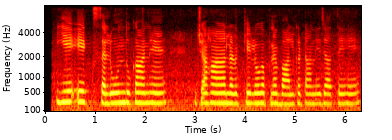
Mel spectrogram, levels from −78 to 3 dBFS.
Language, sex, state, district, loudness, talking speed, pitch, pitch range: Hindi, female, Bihar, West Champaran, -16 LUFS, 125 wpm, 240 Hz, 235-250 Hz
